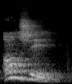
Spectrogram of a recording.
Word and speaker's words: Angers: Donc, le son AN, il y a une ville à côté de Saumur, c'est Angers. Angers.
